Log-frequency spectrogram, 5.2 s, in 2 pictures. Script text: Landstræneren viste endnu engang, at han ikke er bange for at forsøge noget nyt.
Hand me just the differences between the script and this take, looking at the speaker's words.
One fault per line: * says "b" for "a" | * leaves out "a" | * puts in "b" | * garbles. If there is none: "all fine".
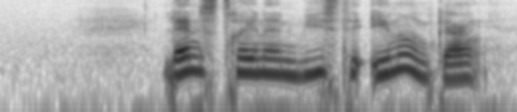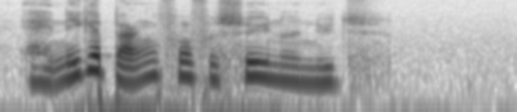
all fine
